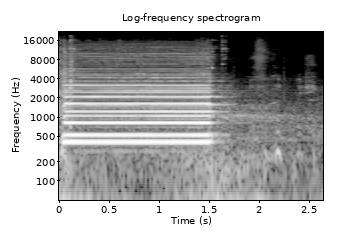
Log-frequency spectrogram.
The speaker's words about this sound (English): So if you turn your car all the way off, it just starts honking? Yeah, look.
